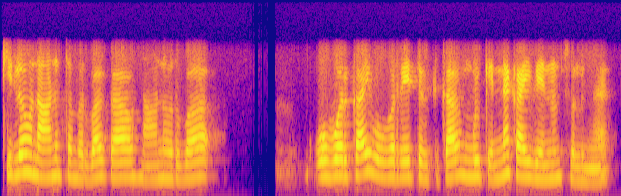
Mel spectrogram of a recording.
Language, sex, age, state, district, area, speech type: Tamil, female, 30-45, Tamil Nadu, Tirupattur, rural, conversation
